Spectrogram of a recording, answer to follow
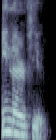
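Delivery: INNER VIEW with the T dropped; casual American "inner view", no T. Shown as a demonstration. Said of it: "numa conversa bem rápida do dia a dia".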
